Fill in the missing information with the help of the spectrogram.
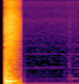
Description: Air It Out Snare.wav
